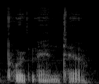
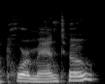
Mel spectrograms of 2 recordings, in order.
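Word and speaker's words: portmanteau: A poor manto. Is that what you said? No. Did I say it wrong? What is it called? Portmanto.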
